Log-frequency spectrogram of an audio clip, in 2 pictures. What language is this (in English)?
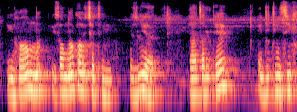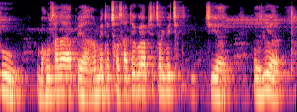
Maithili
